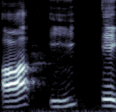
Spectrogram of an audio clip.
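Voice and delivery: आ, ई, ए each held and set apart; drawn-out vowel sounds. Shown as a demonstration. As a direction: sound out आ, ई, ए as long separate vowels. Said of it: "sound आता है".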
